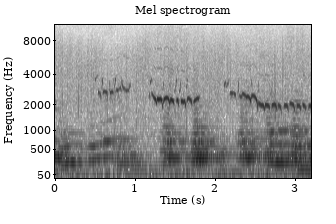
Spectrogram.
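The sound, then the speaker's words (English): A girl whistles a short, gliding tune in three bright phrases, clear, with a low musical backing humming underneath throughout. “A girl taking a chance when she whistles like this.”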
